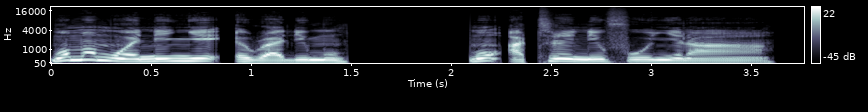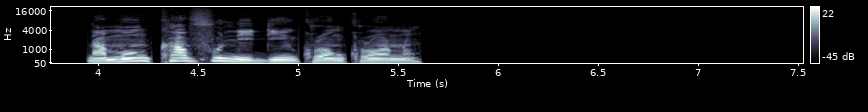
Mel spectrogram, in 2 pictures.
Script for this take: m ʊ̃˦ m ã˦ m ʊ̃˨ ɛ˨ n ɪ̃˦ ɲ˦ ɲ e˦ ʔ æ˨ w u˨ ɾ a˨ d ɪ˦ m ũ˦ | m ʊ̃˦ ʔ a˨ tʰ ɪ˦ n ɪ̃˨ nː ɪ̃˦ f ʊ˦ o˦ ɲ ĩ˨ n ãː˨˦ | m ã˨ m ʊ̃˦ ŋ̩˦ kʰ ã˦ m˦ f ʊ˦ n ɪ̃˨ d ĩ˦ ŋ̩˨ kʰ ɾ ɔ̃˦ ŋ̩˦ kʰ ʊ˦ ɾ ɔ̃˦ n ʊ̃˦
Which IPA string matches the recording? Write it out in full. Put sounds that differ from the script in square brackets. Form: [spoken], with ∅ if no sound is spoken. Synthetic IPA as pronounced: m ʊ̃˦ m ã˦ m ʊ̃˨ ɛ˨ n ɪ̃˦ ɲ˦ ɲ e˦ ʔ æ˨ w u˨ ɾ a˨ d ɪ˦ m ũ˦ | m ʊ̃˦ ʔ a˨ tʰ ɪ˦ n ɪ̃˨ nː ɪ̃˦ f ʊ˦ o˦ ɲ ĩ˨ n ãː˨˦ | [n] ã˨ m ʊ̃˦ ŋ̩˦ kʰ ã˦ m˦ f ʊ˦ n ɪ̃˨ d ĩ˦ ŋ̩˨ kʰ ɾ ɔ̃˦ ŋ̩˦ kʰ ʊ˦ ɾ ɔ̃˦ n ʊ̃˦

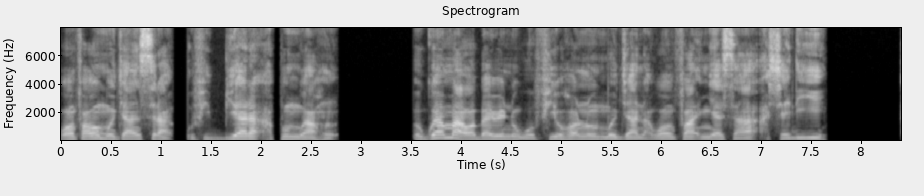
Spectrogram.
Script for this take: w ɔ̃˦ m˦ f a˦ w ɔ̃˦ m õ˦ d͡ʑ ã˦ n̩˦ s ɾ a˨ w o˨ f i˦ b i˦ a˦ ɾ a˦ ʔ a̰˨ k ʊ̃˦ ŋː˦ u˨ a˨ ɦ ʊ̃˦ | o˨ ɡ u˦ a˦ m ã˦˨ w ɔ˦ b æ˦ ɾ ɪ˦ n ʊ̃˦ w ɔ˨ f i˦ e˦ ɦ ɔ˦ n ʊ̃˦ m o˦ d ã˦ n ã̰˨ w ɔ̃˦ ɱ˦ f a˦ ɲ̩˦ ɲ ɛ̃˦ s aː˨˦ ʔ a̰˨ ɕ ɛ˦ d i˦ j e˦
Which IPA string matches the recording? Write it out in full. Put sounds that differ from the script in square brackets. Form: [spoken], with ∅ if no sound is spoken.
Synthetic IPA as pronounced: w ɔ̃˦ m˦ f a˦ w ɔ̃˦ m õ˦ d͡ʑ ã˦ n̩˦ s ɾ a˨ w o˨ f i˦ b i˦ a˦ ɾ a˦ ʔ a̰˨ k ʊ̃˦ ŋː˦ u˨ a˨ ɦ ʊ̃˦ | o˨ ɡ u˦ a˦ m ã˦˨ w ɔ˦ b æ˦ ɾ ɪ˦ n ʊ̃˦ w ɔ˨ f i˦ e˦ ɦ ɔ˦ n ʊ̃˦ m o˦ [d͡ʑ] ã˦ n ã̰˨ w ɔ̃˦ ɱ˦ f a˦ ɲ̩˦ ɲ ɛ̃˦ s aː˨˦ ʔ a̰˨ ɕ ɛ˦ d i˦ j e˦

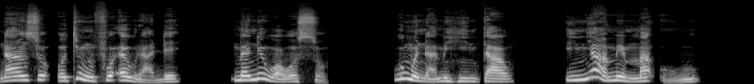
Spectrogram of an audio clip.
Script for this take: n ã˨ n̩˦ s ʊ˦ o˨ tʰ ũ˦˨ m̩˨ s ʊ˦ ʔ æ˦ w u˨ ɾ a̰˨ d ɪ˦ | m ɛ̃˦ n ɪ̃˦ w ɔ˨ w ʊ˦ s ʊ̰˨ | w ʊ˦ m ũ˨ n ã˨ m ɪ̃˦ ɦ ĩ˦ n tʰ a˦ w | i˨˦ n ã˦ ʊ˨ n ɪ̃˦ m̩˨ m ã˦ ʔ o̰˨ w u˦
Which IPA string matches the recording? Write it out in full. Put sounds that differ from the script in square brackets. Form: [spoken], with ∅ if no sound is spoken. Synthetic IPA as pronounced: n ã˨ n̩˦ s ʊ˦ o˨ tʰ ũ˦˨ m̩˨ [f] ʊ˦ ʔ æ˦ w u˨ ɾ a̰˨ d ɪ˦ | m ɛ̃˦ n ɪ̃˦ w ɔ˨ w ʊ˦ s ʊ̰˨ | w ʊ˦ m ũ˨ n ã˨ m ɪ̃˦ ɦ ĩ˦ n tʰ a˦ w | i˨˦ [ɲ] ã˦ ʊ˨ [m] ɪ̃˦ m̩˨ m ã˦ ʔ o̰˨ w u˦

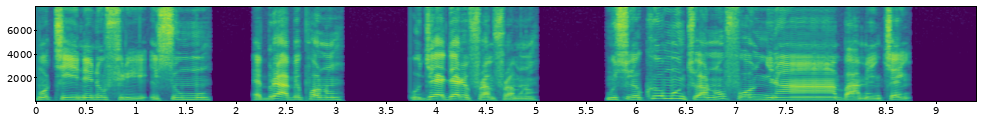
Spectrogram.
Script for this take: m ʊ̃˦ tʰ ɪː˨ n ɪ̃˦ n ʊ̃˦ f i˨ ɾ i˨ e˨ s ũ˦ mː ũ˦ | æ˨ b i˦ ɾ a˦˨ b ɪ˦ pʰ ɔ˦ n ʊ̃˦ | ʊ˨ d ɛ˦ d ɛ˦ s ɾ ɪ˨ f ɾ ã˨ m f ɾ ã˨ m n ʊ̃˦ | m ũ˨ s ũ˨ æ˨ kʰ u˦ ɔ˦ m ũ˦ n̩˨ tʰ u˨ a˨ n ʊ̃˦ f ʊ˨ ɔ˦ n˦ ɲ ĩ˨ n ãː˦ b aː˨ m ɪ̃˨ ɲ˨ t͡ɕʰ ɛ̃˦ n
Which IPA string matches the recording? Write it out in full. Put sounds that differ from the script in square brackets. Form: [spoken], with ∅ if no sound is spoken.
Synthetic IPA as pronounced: m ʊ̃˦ tʰ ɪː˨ n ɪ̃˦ n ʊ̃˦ f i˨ ɾ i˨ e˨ s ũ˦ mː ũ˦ | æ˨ b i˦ ɾ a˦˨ b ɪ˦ pʰ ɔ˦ n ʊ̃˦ | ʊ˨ [d͡ʑ] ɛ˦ d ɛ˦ [∅] ɾ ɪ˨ f ɾ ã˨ m f ɾ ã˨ m n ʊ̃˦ | m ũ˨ s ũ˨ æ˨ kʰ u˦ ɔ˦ m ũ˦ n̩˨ tʰ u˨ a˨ n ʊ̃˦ f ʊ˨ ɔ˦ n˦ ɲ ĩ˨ n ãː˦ b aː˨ m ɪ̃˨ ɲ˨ t͡ɕʰ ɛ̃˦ n

